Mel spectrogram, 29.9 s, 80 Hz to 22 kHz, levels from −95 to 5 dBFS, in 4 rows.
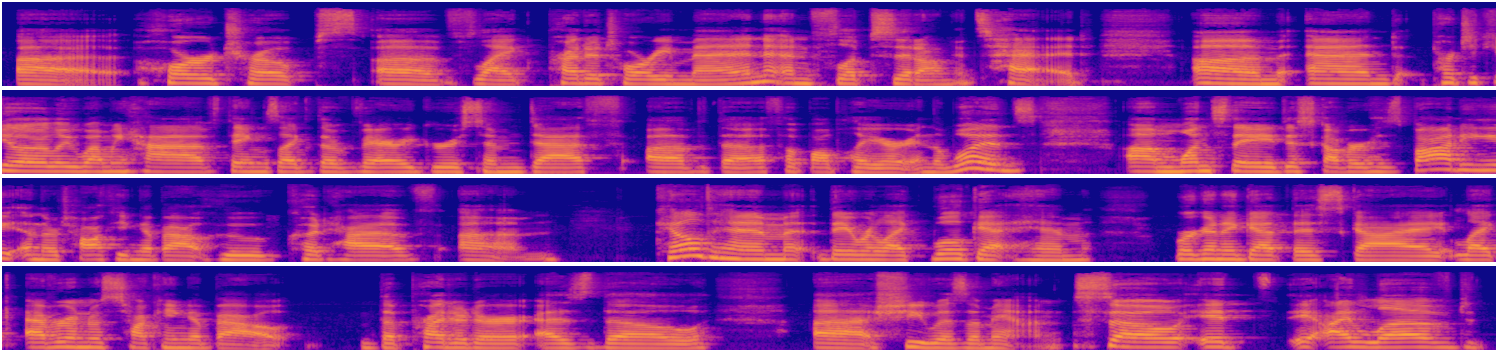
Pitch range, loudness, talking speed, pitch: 165-190 Hz, -23 LUFS, 160 wpm, 175 Hz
